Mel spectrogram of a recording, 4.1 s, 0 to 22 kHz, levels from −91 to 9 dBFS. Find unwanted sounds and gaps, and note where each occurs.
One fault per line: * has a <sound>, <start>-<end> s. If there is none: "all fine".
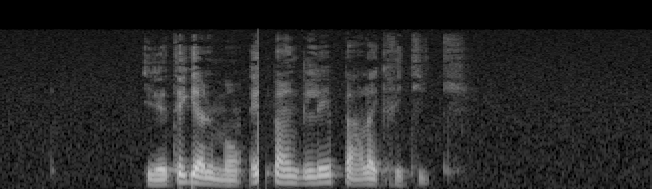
* has a dropout, 1.6-1.7 s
